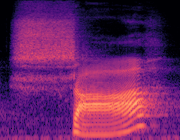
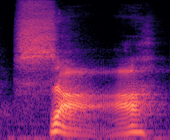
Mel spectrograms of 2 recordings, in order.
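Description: First: It is said with the second tone. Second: It is said with the third tone. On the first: "이성" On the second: "삼성"

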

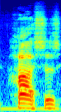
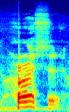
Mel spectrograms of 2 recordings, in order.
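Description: First: The R sound is dropped, Boston style. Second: The R sound is clearly pronounced. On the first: The speaker calls it wrong. "I know I'm saying the Boston accent" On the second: The speaker calls it right. "It should be horses"

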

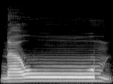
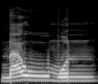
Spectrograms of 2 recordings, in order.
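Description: First: The word ends on a bare 'm' sound. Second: The word ends with a full 'mun' syllable. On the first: The reader stops at this point. "থামার কারণে নাউমুনটা নাউম হয়ে গেছে" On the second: The reading continues without stopping. "মিম দুই পেশ মুন"

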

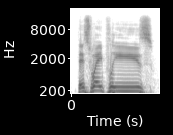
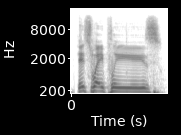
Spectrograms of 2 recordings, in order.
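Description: No difference in how they are said.

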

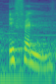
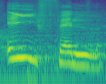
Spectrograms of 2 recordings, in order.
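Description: First: The first vowel is a plain e sound. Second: The first vowel is a diphthong with an i-glide. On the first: The speaker calls it right. "EI em francês tem som de E" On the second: The speaker calls it wrong. "não é para você falar Eiffel. Não é para pronunciar esse I"

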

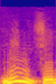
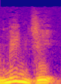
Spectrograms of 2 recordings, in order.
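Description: The two takes are said the same way.

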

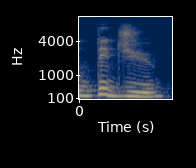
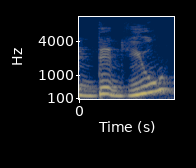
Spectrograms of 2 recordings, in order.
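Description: First: The two words blend into one linked sound. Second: The two words are said separately. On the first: The speaker calls it right. "będziemy to czytać jako tak jakby dr" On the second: The speaker calls it wrong. "Nie did you"

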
